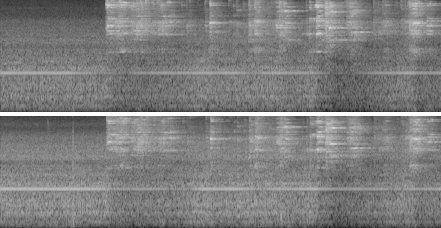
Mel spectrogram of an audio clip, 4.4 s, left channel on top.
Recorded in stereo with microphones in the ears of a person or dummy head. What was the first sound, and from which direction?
Keys jangling, 60° left (ahead or behind).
